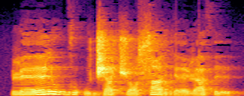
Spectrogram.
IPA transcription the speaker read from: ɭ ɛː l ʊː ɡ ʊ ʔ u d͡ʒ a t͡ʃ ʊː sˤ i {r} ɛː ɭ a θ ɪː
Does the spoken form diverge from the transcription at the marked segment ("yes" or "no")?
no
